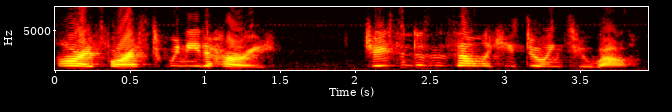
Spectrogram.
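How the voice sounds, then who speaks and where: A woman playing a practical, concerned radio show colleague in a horror game, heard through a filtered line. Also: high-pitched. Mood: urgent, curious. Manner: brisk, practical. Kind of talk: dramatic horror game voice acting. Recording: dull, filtered line with music.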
